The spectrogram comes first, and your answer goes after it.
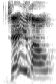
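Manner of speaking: high, loud disbelieving echo; surprised. Retold or imitated. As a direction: repeat the name in shock. Hearing her own name.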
